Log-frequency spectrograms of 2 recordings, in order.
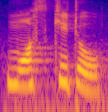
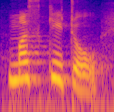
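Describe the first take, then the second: First: The first vowel sounds like 'o' in 'mosque'. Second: The first vowel sounds like 'u' in 'must'. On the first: The speaker calls it wrong. "अक्सर हम क्या बोलते हैं?" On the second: The speaker calls it right. "इसकी correct pronunciation क्या है?"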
